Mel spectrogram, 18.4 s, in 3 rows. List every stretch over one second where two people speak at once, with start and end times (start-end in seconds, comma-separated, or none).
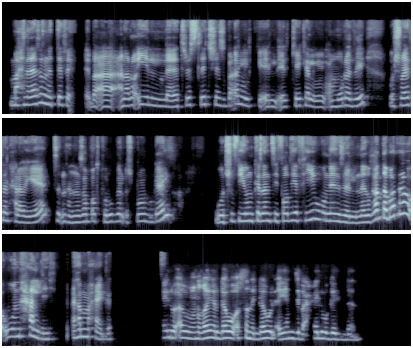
none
